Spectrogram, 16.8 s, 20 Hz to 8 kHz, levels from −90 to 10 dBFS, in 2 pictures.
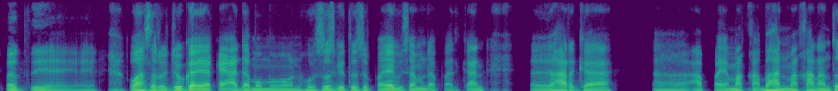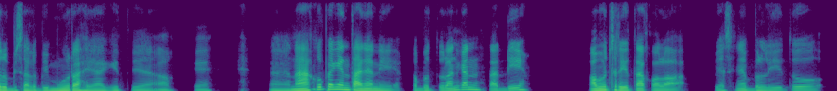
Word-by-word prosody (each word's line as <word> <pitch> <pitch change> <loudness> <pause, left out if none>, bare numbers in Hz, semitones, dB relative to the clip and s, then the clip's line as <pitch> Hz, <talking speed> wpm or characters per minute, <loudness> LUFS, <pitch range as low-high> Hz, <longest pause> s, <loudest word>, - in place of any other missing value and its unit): Oh 140 - +6
tuh 130 -2 -3
ya 115 -1 +1 0.2
ya 110 - -9
ya. - - -12 0.3
Wah 130 0 +7
seru 120 -2 +3
juga 140 +4 +6
ya 130 +2 +6
kayak 115 -2 +3
ada 120 - +4
momen-momen 120 0 0
khusus 125 +6 +1
gitu 130 -1 0
supaya 125 0 +2
bisa 130 +2 0
mendapatkan, 130 +3 -3 0.5
eee, 120 -1 -2
harga, 120 +1 +2 0.4
eee, 110 0 -4
apa 120 -3 -9
ya, - - +1
maka 115 +1 +1
bahan 120 -1 +5
makanan 115 +1 +2
tuh 145 -1 +3
bisa 120 -1 -3
lebih 110 +1 -4
murah 130 +1 +2
ya, 115 0 -3
gitu 110 -1 -9
ya, 100 -2 -7
oke. 95 -2 -15 0.7
Eee, 105 -1 -5
nah 125 +3 +5
aku 205 +6 -2
pengen 205 -2 +2
tanya 135 -1 +4
nih, 125 +1 -5
kebetulan 125 +3 -4
kan 190 0 0
tadi, 145 +7 -4 0.6
kamu 125 +3 +3
cerita 140 -2 +1
kalau 110 -4 -3 0.3
biasanya 120 +4 -6
beli 120 -1 -5
tuh, 145 0 -7
120 Hz, 170 wpm, -23 LUFS, 115-130 Hz, 0.7 s, Wah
